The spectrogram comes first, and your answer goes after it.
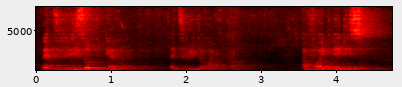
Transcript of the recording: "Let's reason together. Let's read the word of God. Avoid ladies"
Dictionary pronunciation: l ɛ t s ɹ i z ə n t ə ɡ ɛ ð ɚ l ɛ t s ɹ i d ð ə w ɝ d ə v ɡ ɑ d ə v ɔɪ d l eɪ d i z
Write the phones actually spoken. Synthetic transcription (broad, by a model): l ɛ t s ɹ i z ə t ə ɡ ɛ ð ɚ l ɛ t s ɹ i d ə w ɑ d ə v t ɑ ə v ɔɪ d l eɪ d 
